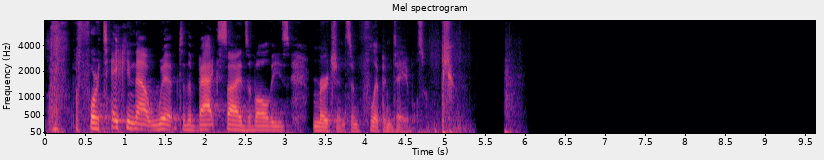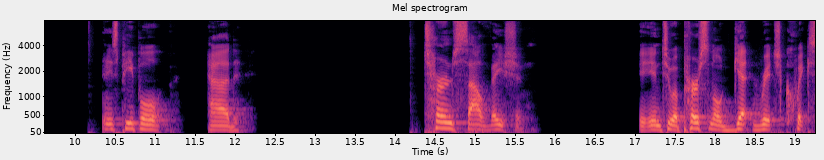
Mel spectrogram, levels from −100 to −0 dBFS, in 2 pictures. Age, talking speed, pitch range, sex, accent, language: 40-59, 70 wpm, 95-130 Hz, male, American, English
